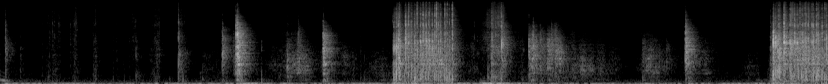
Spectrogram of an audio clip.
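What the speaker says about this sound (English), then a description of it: "Let's pull some additional cards." Tarot cards are shuffled and pulled from the deck in crisp riffling bursts and quick flicks, with two longer shuffle runs standing out, close and fairly quiet with no talking.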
